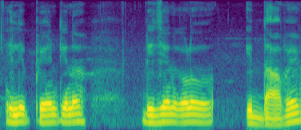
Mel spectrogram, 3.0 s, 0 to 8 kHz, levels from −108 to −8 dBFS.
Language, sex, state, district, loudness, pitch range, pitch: Kannada, male, Karnataka, Koppal, -14 LUFS, 115-130 Hz, 120 Hz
